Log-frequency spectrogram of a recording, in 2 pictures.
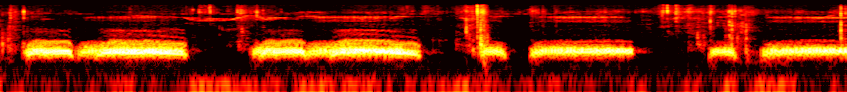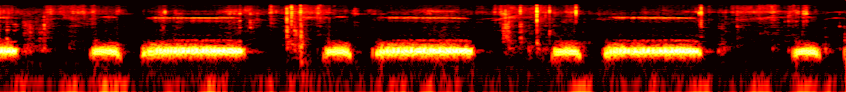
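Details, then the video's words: Spotted dove song played as a lure for other doves: a steady string of mellow coo notes, alternating short and longer, repeated roughly once a second for the whole stretch, with faint clicks. "Masteran suara burung || tekukur sekalidi puter burung tekukur lain di jamin ikutan bunyi"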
